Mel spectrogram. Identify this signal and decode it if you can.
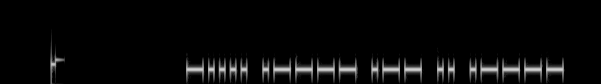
Morse code, heard as a keyed tone, about 21 wpm, 700 Hz. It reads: 61WI1
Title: Five Challenging Letter-Number Combinations 22wpm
